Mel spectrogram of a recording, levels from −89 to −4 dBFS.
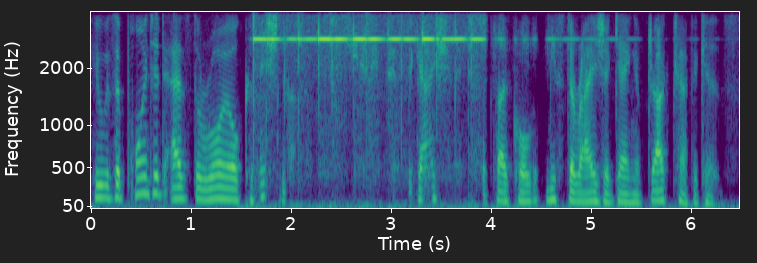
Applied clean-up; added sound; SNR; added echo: neural diffusion model UNIVERSE++.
